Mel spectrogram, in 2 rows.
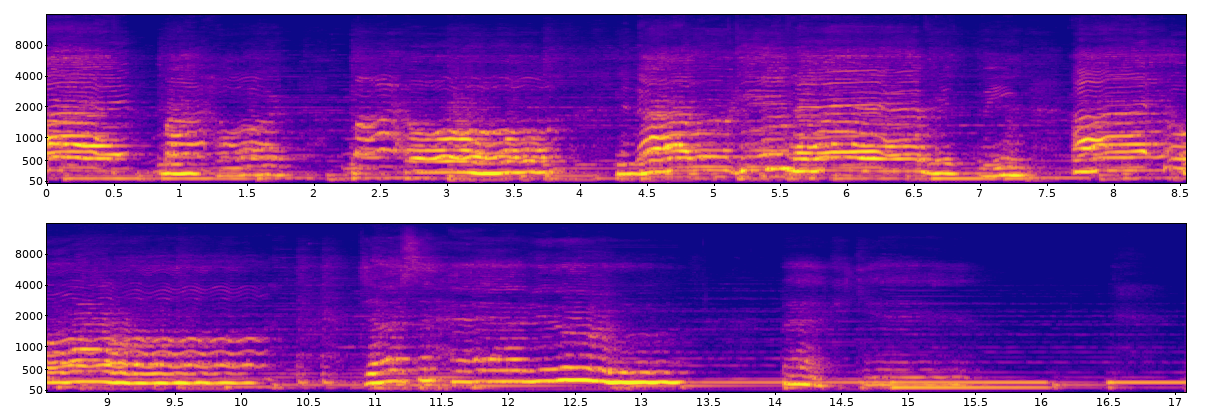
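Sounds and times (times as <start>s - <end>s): low musical accompaniment: 0.0s - 17.0s
man singing a slow ballad: 8.4s - 15.8s.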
